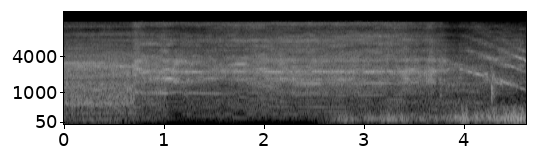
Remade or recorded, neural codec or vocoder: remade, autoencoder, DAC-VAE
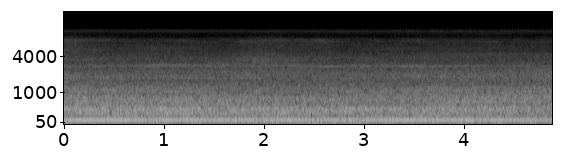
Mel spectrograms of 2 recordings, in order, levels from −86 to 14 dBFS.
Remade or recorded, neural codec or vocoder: recorded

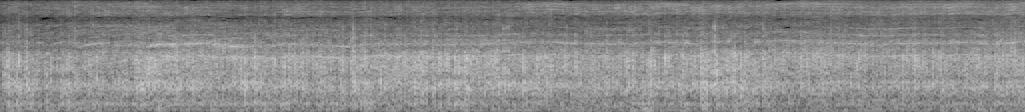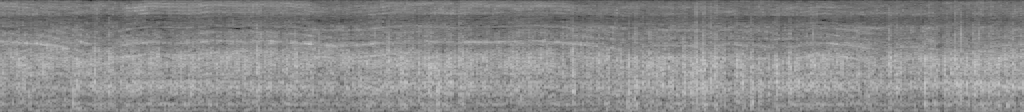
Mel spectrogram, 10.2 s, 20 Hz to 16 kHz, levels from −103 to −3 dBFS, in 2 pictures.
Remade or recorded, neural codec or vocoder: recorded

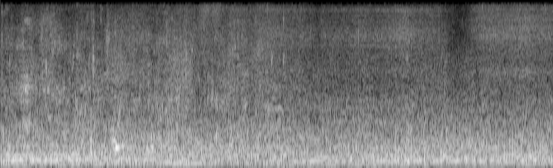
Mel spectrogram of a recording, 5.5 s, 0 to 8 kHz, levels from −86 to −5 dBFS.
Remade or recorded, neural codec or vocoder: remade, vocoder, Vocos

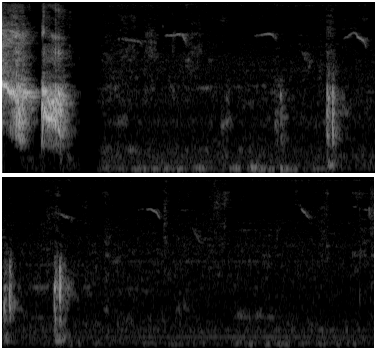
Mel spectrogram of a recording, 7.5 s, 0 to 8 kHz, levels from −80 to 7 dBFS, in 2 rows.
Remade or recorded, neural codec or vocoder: recorded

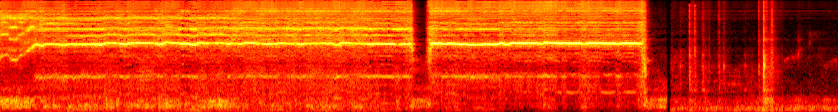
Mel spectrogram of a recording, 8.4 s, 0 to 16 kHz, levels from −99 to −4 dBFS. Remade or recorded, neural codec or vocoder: remade, autoencoder, DAC-VAE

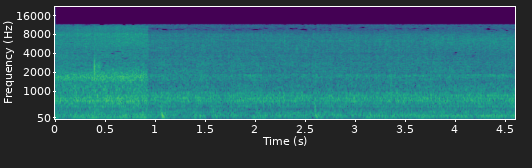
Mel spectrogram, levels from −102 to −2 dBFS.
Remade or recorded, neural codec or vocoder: recorded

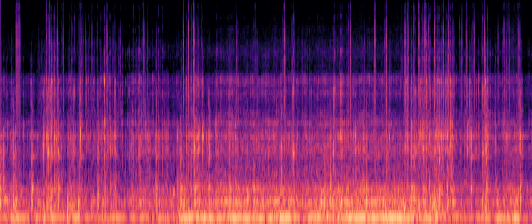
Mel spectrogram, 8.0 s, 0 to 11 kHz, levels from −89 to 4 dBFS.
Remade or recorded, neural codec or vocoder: recorded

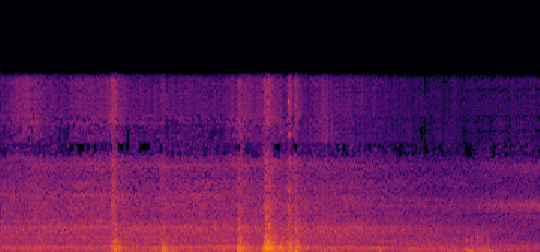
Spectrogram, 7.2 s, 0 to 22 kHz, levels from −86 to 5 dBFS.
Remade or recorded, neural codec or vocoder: recorded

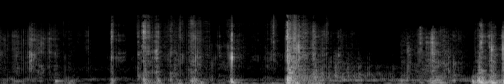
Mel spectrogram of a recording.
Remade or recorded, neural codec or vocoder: remade, vocoder, BigVGAN v2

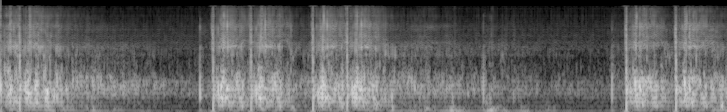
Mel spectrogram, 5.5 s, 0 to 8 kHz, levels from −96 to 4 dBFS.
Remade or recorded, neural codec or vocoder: remade, vocoder, BigVGAN v2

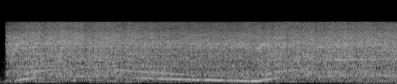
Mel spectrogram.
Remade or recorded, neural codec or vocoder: remade, codec, DAC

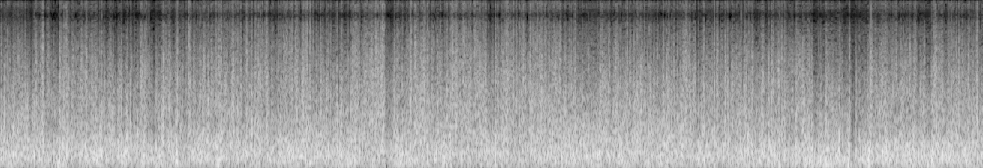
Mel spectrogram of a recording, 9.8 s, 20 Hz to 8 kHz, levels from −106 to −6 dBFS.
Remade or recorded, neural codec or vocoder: recorded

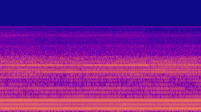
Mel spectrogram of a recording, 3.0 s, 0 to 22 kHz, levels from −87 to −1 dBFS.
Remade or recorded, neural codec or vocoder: recorded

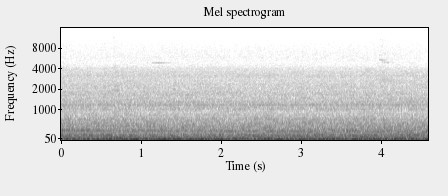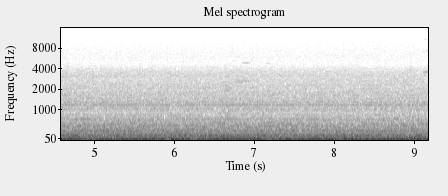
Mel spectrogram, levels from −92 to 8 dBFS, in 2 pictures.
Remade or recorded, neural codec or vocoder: recorded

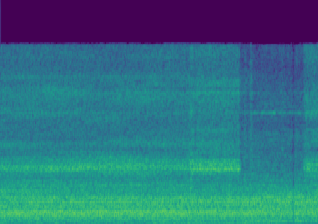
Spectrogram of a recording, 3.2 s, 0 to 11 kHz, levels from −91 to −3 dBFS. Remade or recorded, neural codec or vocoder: recorded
